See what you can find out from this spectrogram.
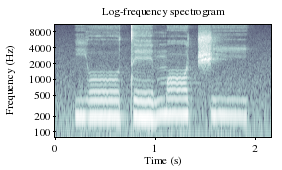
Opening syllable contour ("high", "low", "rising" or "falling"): low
